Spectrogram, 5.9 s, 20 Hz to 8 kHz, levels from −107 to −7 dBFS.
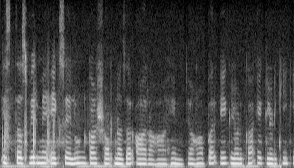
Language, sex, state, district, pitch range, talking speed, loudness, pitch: Hindi, female, Himachal Pradesh, Shimla, 230-255 Hz, 185 wpm, -20 LUFS, 240 Hz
